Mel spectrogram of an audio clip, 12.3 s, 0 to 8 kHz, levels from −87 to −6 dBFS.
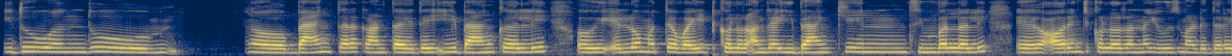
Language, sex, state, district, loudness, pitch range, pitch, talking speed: Kannada, female, Karnataka, Shimoga, -17 LUFS, 210-225 Hz, 215 Hz, 95 wpm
